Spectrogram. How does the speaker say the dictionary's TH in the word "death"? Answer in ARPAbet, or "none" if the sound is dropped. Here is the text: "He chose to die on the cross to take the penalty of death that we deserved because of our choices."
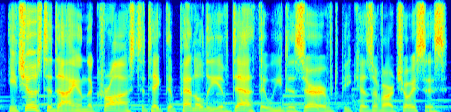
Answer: TH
